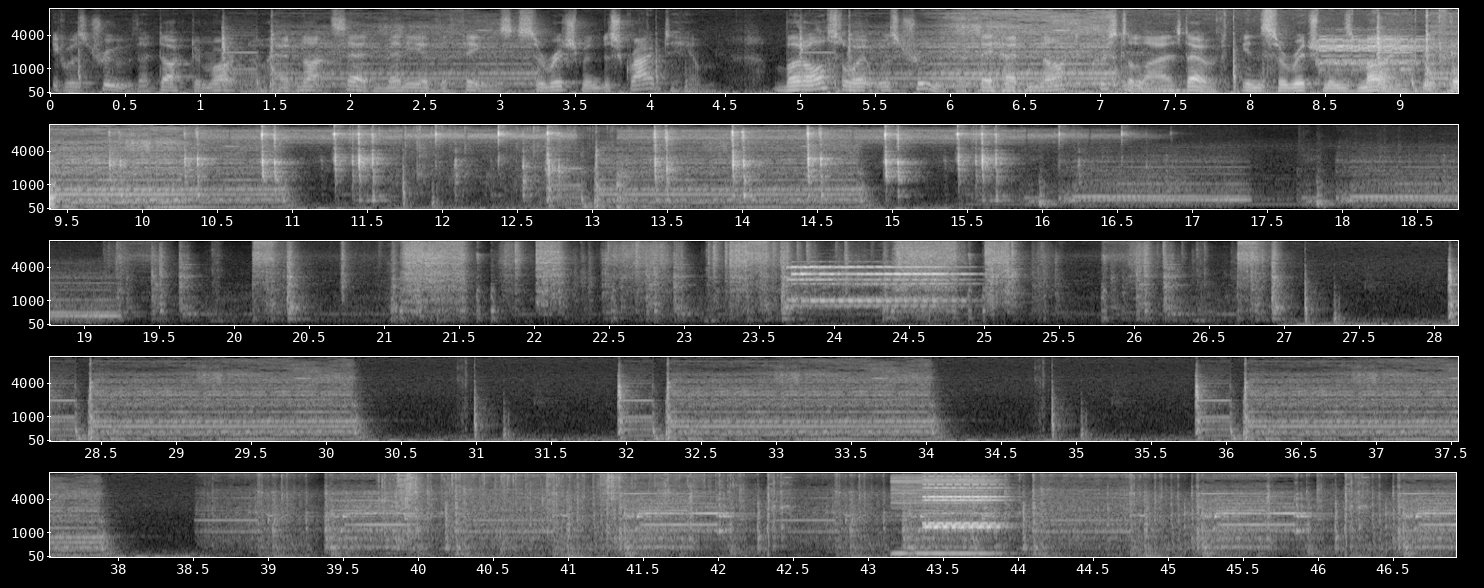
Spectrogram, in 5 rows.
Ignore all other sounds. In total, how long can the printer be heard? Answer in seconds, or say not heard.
47 s.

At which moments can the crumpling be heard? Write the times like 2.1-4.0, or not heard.
11.6-13.2, 39.7-42.2.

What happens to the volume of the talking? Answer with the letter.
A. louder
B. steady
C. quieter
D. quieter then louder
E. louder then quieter
A.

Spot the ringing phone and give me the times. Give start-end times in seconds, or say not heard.
8.4-9.2, 23.6-24.9, 43.1-44.0.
